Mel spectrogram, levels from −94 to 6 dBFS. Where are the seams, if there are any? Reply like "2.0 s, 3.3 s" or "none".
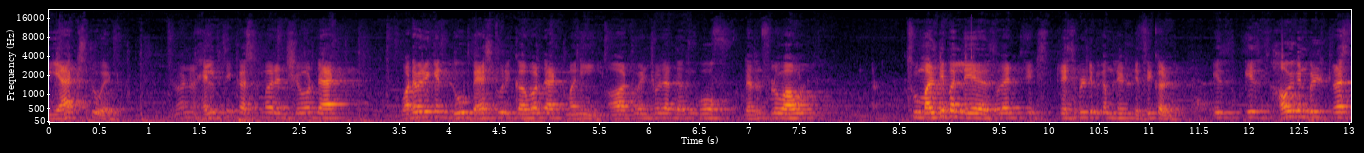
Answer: none

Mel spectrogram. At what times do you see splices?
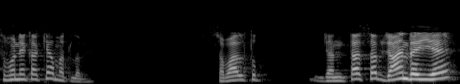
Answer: none

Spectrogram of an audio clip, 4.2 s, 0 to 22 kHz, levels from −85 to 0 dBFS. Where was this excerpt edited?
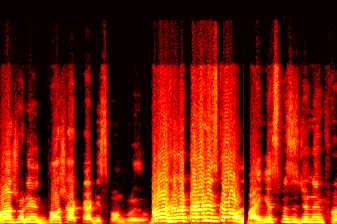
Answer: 3.1 s

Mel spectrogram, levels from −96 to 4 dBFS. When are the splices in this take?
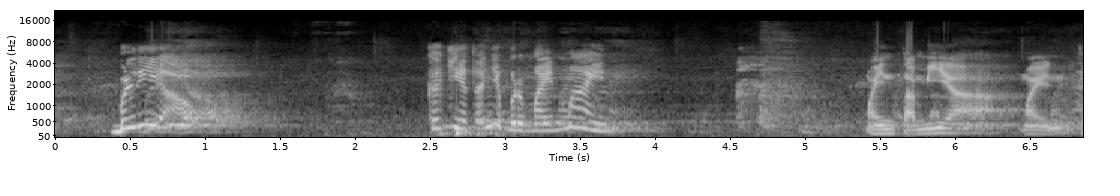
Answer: none

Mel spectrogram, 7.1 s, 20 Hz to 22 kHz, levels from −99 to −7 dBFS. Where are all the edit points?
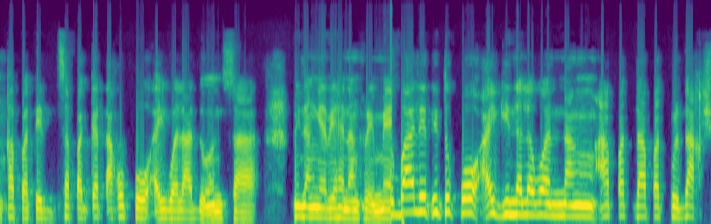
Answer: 3.9 s

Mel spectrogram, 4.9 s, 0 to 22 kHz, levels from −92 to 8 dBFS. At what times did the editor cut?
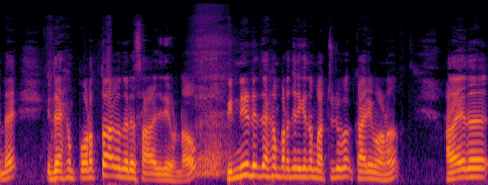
2.1 s

